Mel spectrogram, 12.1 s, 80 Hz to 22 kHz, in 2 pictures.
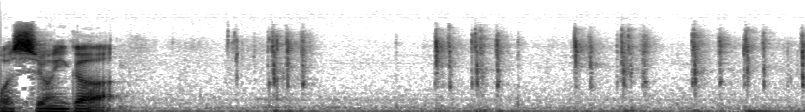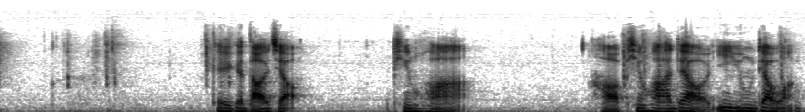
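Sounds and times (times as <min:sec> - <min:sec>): faint low hum: 0:00.0 - 0:12.0
keyboard keystrokes: 0:01.7 - 0:02.4, 0:03.3 - 0:07.0.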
